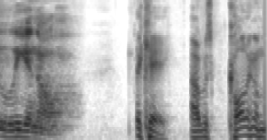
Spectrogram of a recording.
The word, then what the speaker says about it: Lionel: I say Lionel. Okay, I was calling him Lionel. It's Lionel.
